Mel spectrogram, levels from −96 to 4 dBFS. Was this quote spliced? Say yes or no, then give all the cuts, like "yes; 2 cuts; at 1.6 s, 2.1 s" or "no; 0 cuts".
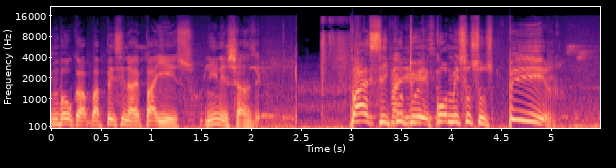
yes; 1 cut; at 2.4 s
